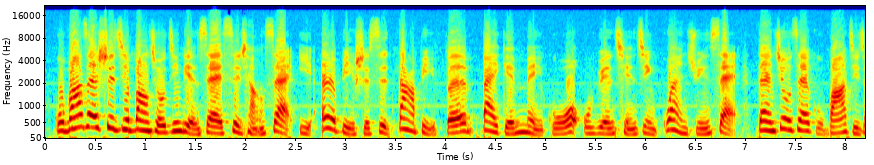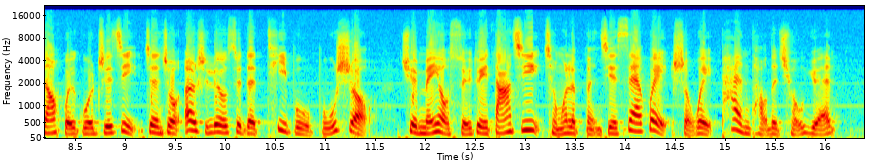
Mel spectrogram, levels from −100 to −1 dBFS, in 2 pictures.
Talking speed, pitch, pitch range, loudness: 280 characters per minute, 215 Hz, 180-275 Hz, -10 LUFS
